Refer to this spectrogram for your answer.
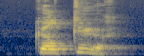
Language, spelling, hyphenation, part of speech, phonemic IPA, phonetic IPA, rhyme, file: Dutch, cultuur, cul‧tuur, noun, /kʏlˈtyr/, [kʏlˈtyːr], -yr, Nl-cultuur.ogg
- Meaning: 1. culture (practices and beliefs particular to a society or group) 2. culture (arts, historic heritage and creative media as a sector) 3. culture (cultivation, tillage of crops)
